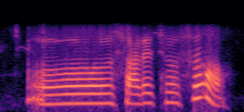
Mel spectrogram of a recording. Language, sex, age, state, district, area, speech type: Santali, female, 30-45, West Bengal, Malda, rural, conversation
